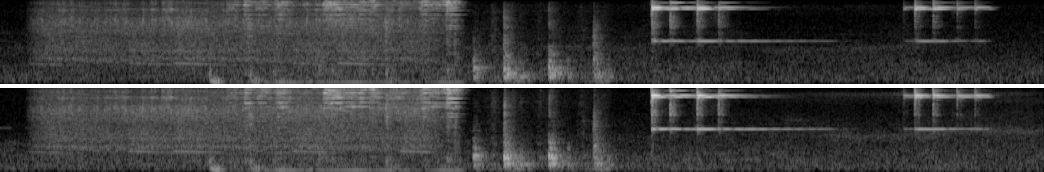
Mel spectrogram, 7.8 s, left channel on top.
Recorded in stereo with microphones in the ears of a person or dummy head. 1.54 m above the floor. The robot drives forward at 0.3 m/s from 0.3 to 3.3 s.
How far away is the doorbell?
About 1.4 m.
